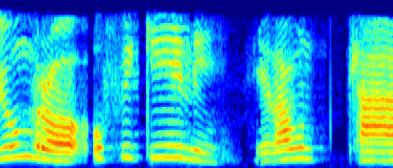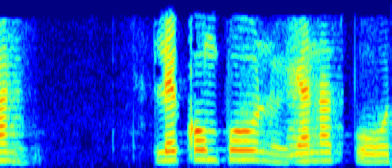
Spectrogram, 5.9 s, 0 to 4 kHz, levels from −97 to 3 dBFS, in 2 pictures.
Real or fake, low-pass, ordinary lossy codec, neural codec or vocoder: fake; 3.6 kHz; AAC, 16 kbps; vocoder, 44.1 kHz, 128 mel bands every 512 samples, BigVGAN v2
